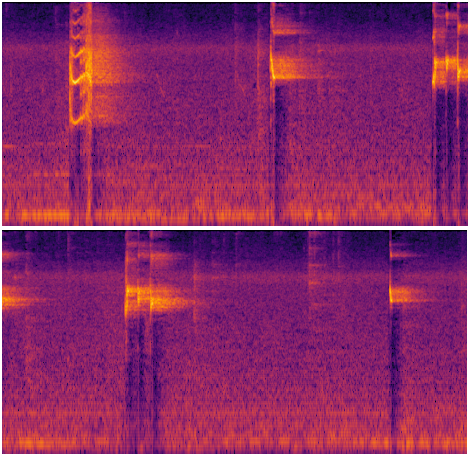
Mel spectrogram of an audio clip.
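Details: Scattered lovebird calls: five isolated, sharp, shrill chirps spaced one to two seconds apart, each starting with a harsh rasp, over quiet low background noise.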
